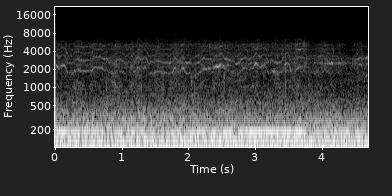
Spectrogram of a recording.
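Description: Fishing boat's engine running steadily, a low even hum with a faint wavering whine above it.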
